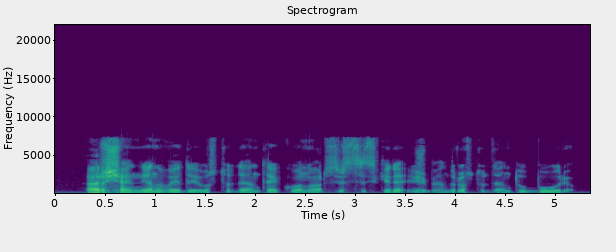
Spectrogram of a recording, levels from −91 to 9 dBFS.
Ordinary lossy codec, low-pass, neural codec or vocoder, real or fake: AAC, 48 kbps; 7.2 kHz; none; real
